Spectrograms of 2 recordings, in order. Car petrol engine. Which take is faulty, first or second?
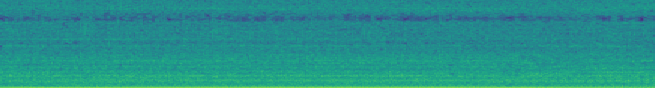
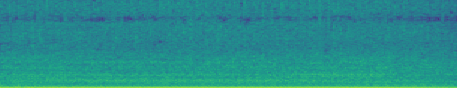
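first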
